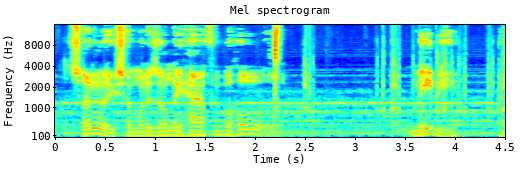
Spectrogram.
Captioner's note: none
